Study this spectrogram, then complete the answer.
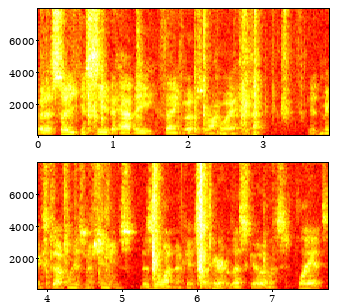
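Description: A man speaks at medium pitch and a moderate pace, his bright, sharp tone carrying vocal fry, ordinary pitch variation and audible room echo.

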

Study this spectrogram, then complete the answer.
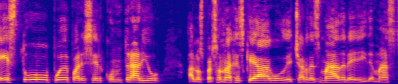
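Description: At a moderate pace, a man with a Mexican accent talks at a high pitch with ordinary pitch variation against a quiet background. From Mexico. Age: 40s. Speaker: actor and comedian; actor, comedian. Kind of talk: personal monologue to camera. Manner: casual. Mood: reflective, confessional, warm. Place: home room. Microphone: lapel.

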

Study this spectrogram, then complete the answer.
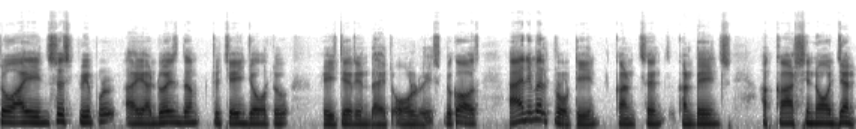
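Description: Speaking at a very slow pace, a man is recorded with a dry sound and no echo. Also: quiet background. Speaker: interviewee. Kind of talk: interview answer. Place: garden. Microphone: lapel.

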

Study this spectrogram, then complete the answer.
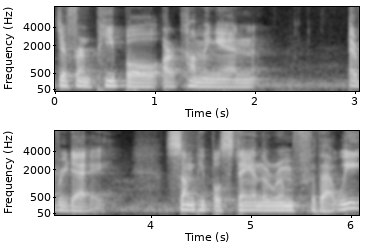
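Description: A fairly low-pitched man with a Long Island accent, fairly even intonation and a moderate pace, in a very clean recording with a silent background. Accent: New York (Long Island) American. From Long Island, New York. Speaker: comedian and TV writer. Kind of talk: casual interview chat. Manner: halting, many fillers and repetitions.

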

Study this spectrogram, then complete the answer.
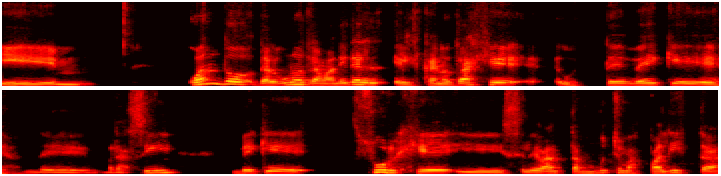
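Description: At a very slow pace, the speech comes through on a very clean recording with a silent background. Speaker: sports interviewer. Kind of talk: interview. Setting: live stream. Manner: halting, frequent fillers.

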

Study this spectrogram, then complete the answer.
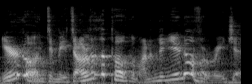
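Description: Clear music plays in the background. A man does a put-on character voice at a very fast pace.

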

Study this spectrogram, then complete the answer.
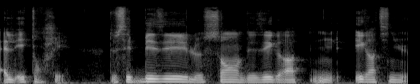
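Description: A man speaks at a very slow pace in a dramatic tone. His pitch is medium and his intonation monotone and flat. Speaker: ASMR reader. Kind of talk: ASMR reading aloud of a short story, dramatic narration. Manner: soft, slow, hushed and intimate narration; dramatic, suspenseful, building tension toward the twist ending.

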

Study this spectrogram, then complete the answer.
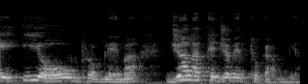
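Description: A man talks at a fairly quick pace with very wide pitch swings. The background is quiet. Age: 50s. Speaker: weight-loss coach. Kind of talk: video monologue. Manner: direct. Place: home room. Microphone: phone near.

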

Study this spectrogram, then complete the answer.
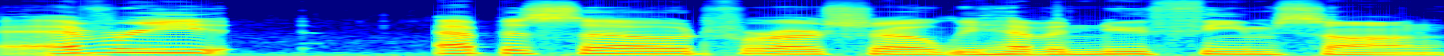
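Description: The dry sound with no echo holds a man speaking at a moderate pace with a high pitch. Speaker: podcast host. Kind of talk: comedic interview. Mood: friendly, playful. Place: street. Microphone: handheld.

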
